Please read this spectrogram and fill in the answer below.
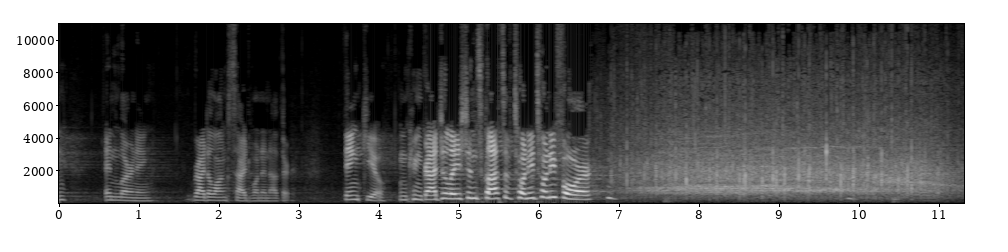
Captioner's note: cheers and applause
